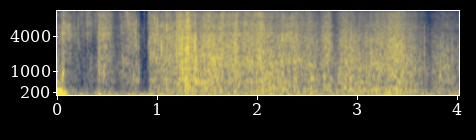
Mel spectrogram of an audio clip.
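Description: The folded fabric of an airblown inflatable rustling and crinkling as it is handled and pulled out of a cardboard box, a continuous rustle from about a second in.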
